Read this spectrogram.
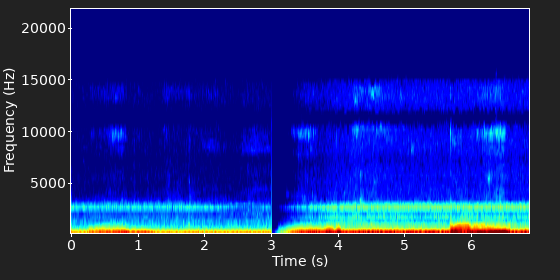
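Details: Sleeping cat, a father cat tired out from play, gives three loud, squeaky, whistling snores over a steady low background hum.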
